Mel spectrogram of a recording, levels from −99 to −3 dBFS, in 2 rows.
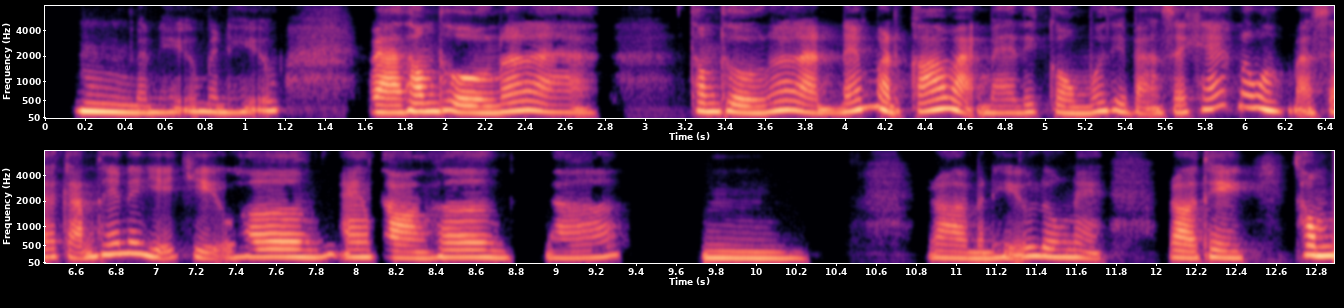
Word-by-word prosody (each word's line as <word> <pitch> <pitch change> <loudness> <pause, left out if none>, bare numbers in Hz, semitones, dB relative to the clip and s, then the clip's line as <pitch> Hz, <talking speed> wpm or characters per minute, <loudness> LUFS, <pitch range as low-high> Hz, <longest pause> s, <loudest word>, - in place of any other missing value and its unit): Ừm, 210 -4 +7
mình 180 +1 -1
hiểu, 215 +4 -4
mình 200 -3 0
hiểu. 235 +6 -3 0.5
Và 185 -1 +5
thông 220 0 +6
thường 185 -5 +4
á 225 +3 +3
là 200 -7 -1 0.5
thông 220 -1 +4
thường 185 -4 +1
á 245 +3 +4
là 215 -6 +2
nếu 235 +5 +1
mà 275 -6 +2
có 245 +6 +4
bạn 220 -8 +1
bè 175 0 -6
đi 195 - -4
cùng 175 -2 -3
á 225 - +2
thì 220 - -1
bạn 160 -4 -6
sẽ 185 - -3
khác, 285 - -5
đúng 320 -2 -3
hông? 245 - +5
Bạn 255 - -6
sẽ 205 - -6
cảm 205 +1 -3
thấy 270 +2 0
nó 295 - 0
dễ 200 -9 0
chịu 180 -3 -7
hơn, 200 +2 +2
an 195 0 0
toàn 170 -3 0
hơn. 195 -1 0 0.2
Đó, 175 +7 -6 0.4
ừm. 165 -2 -1 0.6
Rồi, 170 -2 -3
mình 160 0 -2
hiểu 195 +6 -2
luôn 205 -3 +1
nè. 175 -6 -3 0.3
Rồi 180 -2 +1
thì 180 -2 -2 0.3
thông 240 -1 +7
195 Hz, 230 wpm, -23 LUFS, 180-225 Hz, 0.6 s, Ừm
